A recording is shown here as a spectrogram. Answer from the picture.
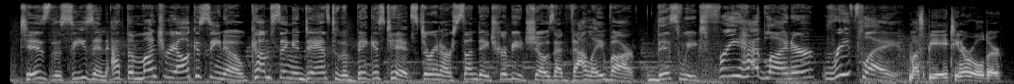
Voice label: female English neutral North American accent casino; english canadian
